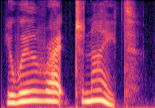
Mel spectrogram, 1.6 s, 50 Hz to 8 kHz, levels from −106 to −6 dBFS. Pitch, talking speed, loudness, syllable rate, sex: 235 Hz, 195 wpm, -15 LUFS, 4.6 syllables/s, female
